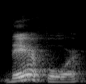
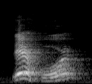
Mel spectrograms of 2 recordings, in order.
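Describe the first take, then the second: First: Said in the usual way. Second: "Therefore" pushed higher and louder, rising at the end; rising emphasis. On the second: Retold or imitated. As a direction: punch "Therefore" up with a rising tune. Building mock logic chain.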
